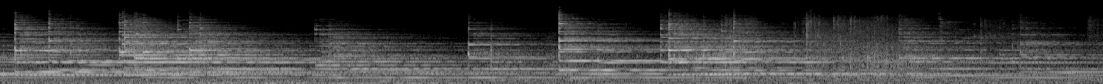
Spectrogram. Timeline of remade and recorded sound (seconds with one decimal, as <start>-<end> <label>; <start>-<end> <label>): 0.0-11.0 recorded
